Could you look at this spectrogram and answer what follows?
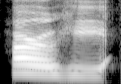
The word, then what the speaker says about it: Haruhi: It revolves around Haruhi. Is that how you pronounce it? – Haruhi.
